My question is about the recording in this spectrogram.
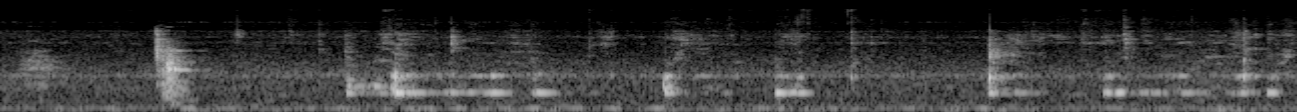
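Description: Wooden spatula tapping and scraping against a nonstick frying pan as it pushes ginger slices about in the oil. There are several irregular knocks, each leaving the metal pan ringing briefly.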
